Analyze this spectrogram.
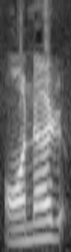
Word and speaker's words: honor: honor অ উচ্চারণ হচ্ছে vowel sound, তাই অ্যান হলো।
